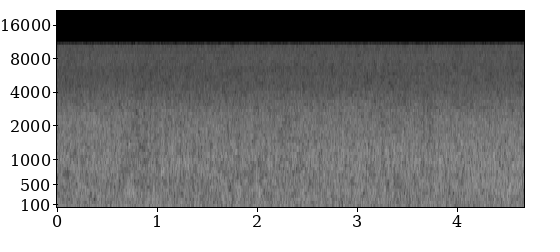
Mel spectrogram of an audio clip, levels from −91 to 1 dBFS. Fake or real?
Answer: real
